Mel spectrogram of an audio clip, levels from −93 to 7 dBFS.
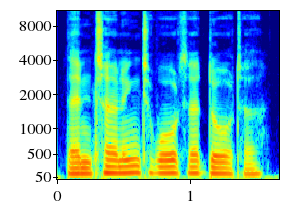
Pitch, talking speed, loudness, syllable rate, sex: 120 Hz, 180 wpm, -15 LUFS, 5.6 syllables/s, male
